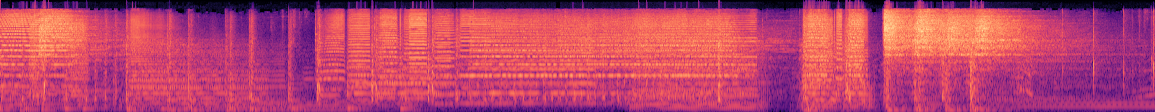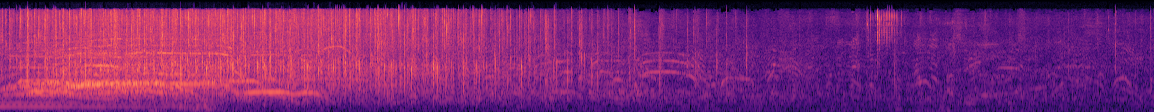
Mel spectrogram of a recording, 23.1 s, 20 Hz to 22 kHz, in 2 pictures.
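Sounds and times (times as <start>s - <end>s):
marching band brass chords: 0.0s - 12.6s.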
